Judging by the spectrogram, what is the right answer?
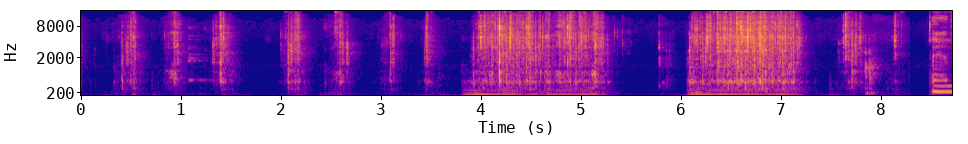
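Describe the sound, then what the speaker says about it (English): A sewing machine stitches a make-up bag in two steady motorized bursts of several seconds each, set between quieter clicks and handling sounds as the wheel is turned by hand for a few back stitches. "I just turn the wheel by hand, that my needle will not break and my sewing machine will not have any issues."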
